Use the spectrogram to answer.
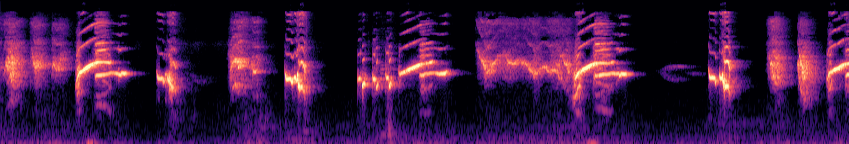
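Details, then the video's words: Kacer (white-rumped shama) delivering a varied fighting song to provoke rivals: rapid series of short chirps, upslurred whistles and buzzy warbled notes, densely packed with only brief pauses throughout. "SUARA BURUNG kacer gacor TARUNG FULL ISIAN ini PALING AMPUH MEMBUAT KACER EMOSI"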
